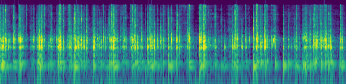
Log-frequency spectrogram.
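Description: Fingers wearing wooden clothespins tap rapidly on the front of a blue plastic portable speaker with a hollow housing and grille. The result is a dense, fast clatter of short, dry clicks with a hollow midrange knock and a bright edge, over a faint steady low tone.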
